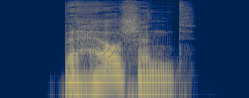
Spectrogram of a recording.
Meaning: present participle of beherrschen
- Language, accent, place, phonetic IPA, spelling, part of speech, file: German, Germany, Berlin, [bəˈhɛʁʃn̩t], beherrschend, verb, De-beherrschend.ogg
